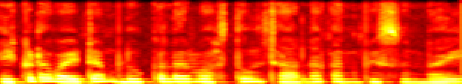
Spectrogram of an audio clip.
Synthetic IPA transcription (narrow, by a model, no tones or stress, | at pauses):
ikːɐɽɐʋɐjʈɐmbluːkɐlɐɾʋɐst̪uʋulut͡ʃaːlaːkɐnipist̪unːaːji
